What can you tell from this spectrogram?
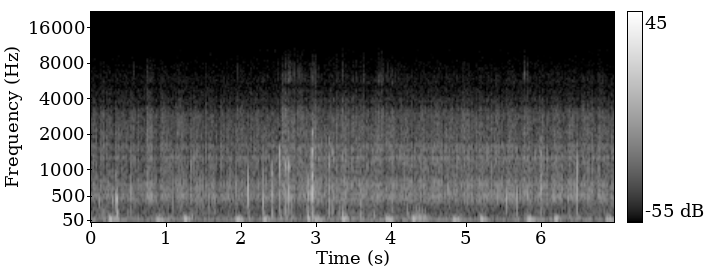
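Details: Bloated abdomen while lying on the stomach: low, uneven thumps with scattered gurgling and bubbling over a quiet rumbling background, stomach growling (borborygmi).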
